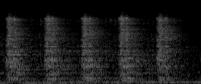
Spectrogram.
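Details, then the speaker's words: Scott's reel mower, adjusted close enough to cut paper, gives crisp ticks about three times a second, once per reel turn, as one blade touches the bed knife; owner suspects that blade is bent or longer. "the only noise you're hearing right now keep in mind is that one blade on that reel that is making contact at that bad knife"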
